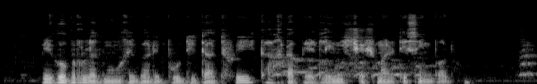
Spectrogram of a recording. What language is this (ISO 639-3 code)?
kat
